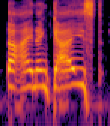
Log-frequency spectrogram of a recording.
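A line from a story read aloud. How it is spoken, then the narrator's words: Shouted over cave noise. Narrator (German): schrie sie ihm durch den Lärm in der Höhle zu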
